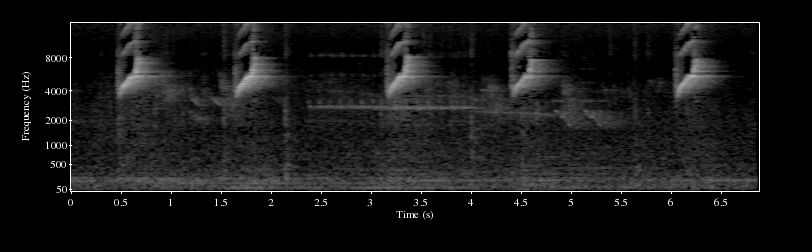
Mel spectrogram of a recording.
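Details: Olive-backed sunbird feeding young, day 11, recorded 27 November 2019: five shrill rising chirps roughly every second, with a faint thin whistle drawn out in the background.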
